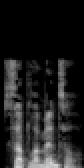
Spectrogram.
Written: supplemental

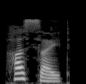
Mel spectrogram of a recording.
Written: hussite

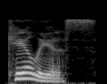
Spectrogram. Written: caelius

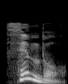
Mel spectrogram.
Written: thimble

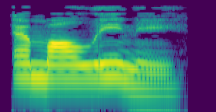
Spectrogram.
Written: emmaline

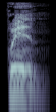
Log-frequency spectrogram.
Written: whin

